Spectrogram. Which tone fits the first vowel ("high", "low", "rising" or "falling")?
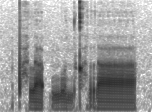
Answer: low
